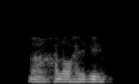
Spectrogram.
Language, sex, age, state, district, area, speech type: Manipuri, male, 30-45, Manipur, Churachandpur, rural, conversation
